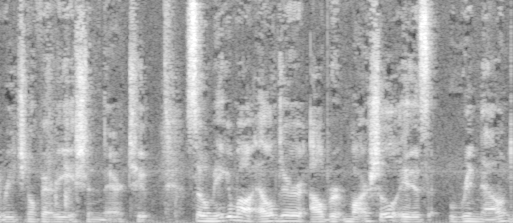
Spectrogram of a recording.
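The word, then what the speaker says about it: Mi'kmaq: nation as well but the most common pronunciation that i've heard is miguel all right so uh again there might be regional variation there too so mega maw elder albert marshall is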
